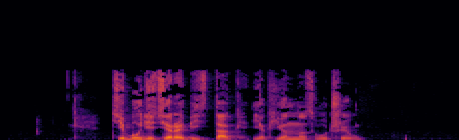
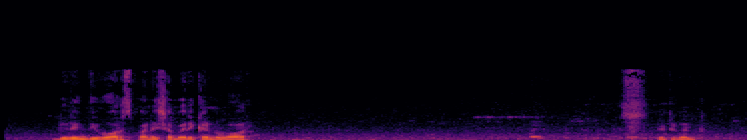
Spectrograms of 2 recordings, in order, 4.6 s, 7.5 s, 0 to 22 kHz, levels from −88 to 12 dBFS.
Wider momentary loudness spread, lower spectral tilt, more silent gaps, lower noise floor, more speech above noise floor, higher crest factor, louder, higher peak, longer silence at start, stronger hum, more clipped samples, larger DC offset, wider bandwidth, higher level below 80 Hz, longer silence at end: second, 13 LU vs 21 LU; second, -3 dB/octave vs -7.5 dB/octave; neither; first, -78 dBFS vs -60 dBFS; first, 50 dB vs 32 dB; about the same, 22 dB vs 20 dB; first, -27 LUFS vs -30 LUFS; first, -8 dBFS vs -14 dBFS; first, 0.75 s vs 0.5 s; neither; neither; neither; about the same, 11.5 kHz vs 11.5 kHz; second, -80 dBFS vs -56 dBFS; first, 1 s vs 0.3 s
